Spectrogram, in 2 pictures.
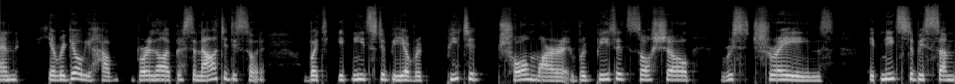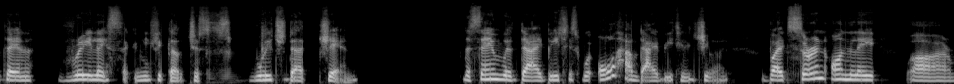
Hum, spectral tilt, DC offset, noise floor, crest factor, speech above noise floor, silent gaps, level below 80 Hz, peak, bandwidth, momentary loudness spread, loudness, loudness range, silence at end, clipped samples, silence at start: none; -4.5 dB/octave; under 0.1%; under -90 dBFS; 18 dB; over 71 dB; none; -58 dBFS; -2 dBFS; 16.5 kHz; 10 LU; -19 LUFS; 2 LU; 0 s; under 0.1%; 0 s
